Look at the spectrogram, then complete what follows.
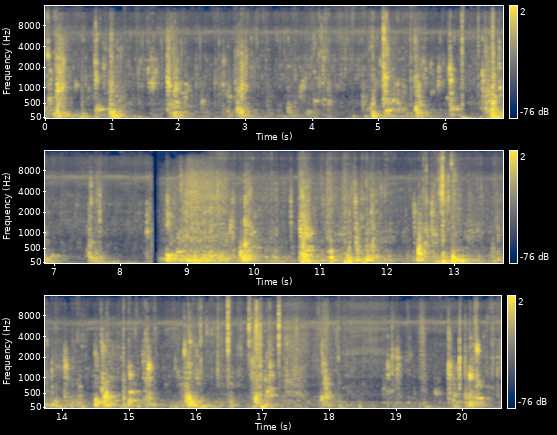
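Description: Irregular knocks, clatter and scraping from handling a collapsible wire crab pot and live mud crabs on the floor of an aluminium dinghy.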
